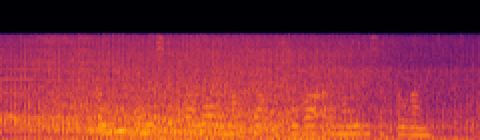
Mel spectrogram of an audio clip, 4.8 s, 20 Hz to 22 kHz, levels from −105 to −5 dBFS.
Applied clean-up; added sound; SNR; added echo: none; Aircraft; -3 dB; reverberation time 0.3 s.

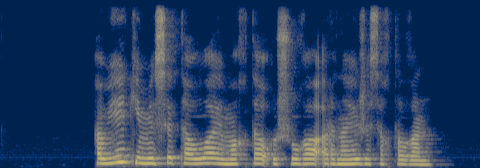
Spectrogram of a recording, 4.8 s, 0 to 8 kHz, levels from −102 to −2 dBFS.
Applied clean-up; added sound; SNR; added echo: none; none; none; none.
